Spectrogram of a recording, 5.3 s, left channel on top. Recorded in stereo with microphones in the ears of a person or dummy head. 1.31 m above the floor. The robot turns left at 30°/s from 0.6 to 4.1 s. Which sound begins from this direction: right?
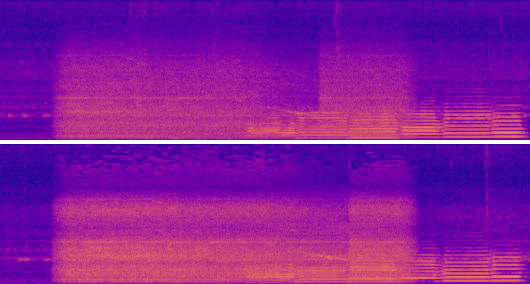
A trumpet, at 2.5 s.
